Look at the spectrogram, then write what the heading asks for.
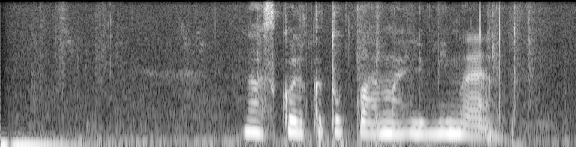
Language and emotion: Russian, neutral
